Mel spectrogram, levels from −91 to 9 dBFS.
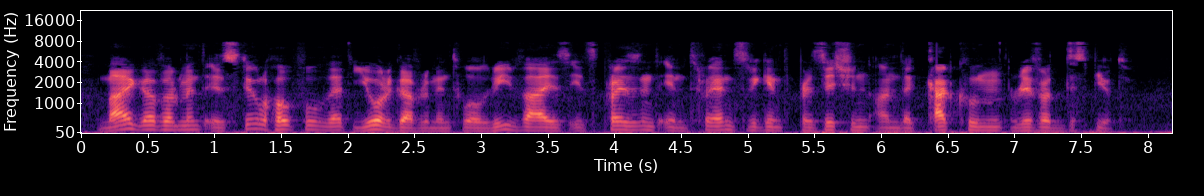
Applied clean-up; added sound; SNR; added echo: none; none; none; none.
